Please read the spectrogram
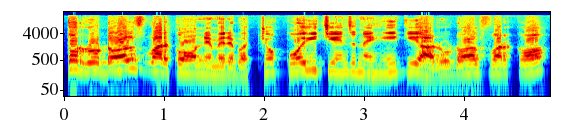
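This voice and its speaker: A man's voice: sits high, normal speed, clear, resonant tone. A man teaching a biology class online in Hindi mixed with English with an Indian English accent, calling students "beta" and stretching out key terms as he dictates.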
